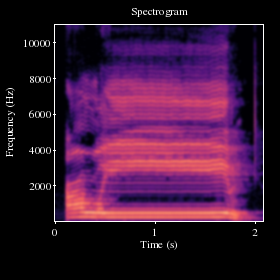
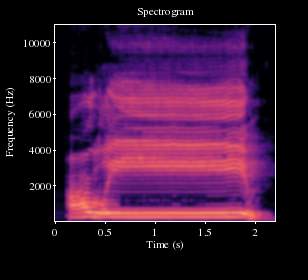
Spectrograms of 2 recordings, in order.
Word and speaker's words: عظيم: Okay, ഹിൻസിൽ, ഹിൻസിൽ അളീം, അളീം അയിനാണ് തൊണ്ടേൻ്റെ നടുക്കുന്ന് വരണം കേട്ടോ. അളീം, അളീം.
